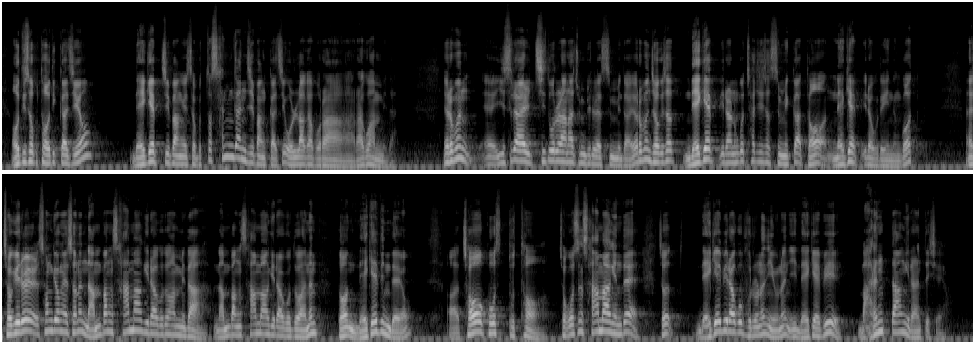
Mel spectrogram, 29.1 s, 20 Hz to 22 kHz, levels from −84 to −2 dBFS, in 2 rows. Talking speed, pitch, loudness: 315 characters per minute, 140 Hz, -35 LUFS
